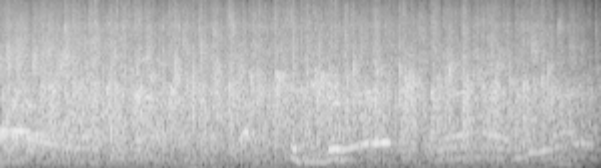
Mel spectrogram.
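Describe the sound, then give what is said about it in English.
A large audience claps steadily and loudly for the performers at a break in the show, a dense wash of applause filling the whole stretch, with a few faint voices and whoops rising through it before it starts to taper at the end. “Give our performers a round of applause.”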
